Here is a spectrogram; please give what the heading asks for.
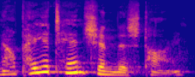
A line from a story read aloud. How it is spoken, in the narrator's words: sigh theatrically and say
